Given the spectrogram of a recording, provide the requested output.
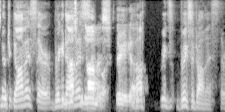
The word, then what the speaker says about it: Nostradamus: Oh, Nostradamus.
